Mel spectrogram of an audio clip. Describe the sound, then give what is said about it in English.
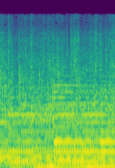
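An audience at a church service claps hands to the Lord together in a dense, steady patter, spread over sustained, droning musical chords that hold at an even, fairly loud level throughout. “Come on, why don't we clap our hands to the Lord together?”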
